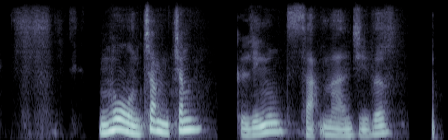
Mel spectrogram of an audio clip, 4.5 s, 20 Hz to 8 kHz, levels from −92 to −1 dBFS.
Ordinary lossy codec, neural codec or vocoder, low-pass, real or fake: Opus, 24 kbps; codec, 16 kHz, 1 kbps, FunCodec, trained on Chinese and English, 50 frames a second; 7.2 kHz; fake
